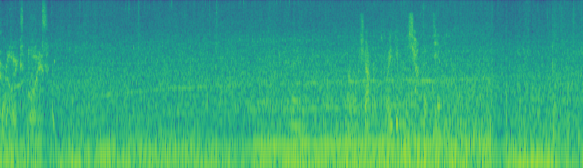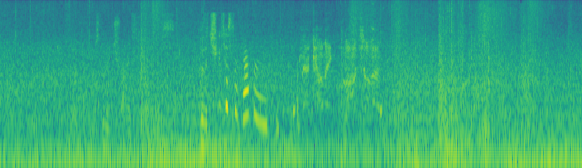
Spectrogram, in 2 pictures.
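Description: A vehicle engine rumbles steadily as it drives over rough ground.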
